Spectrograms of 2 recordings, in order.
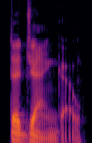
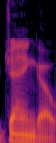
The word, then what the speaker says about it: Django: willie says johnny gimble the d is silent indeed and johnny gimble and all the other great fiddle players were jazz players and knew who jango was all the guitar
